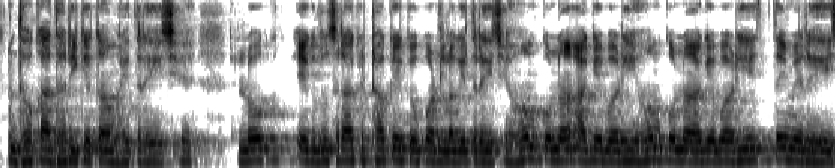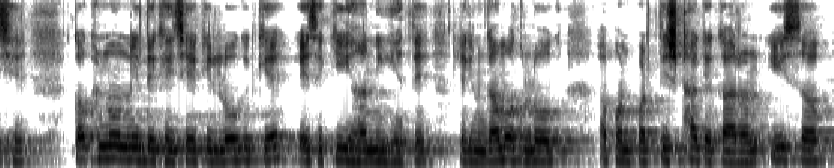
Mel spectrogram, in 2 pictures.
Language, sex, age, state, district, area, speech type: Maithili, male, 18-30, Bihar, Madhubani, rural, spontaneous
